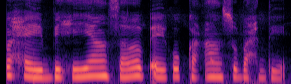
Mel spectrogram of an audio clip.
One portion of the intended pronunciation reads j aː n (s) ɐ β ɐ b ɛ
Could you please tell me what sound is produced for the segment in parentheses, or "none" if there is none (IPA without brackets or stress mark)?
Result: s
